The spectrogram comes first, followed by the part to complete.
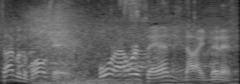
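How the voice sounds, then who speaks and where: A man voicing a stadium announcer in a video game, drawing out player names and positions over the ballpark loudspeaker. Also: mid-range voice, very animated. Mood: formal. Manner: drawn-out, sing-song announcing of names and positions. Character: formal adult male ballpark announcer. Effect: stadium loudspeaker announcement echoing through a ballpark. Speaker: stadium public-address announcer. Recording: echoey loudspeaker from far off, with music and crowd.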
